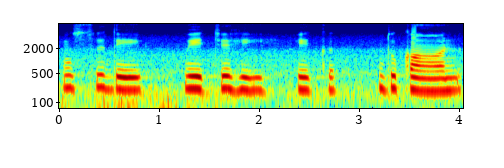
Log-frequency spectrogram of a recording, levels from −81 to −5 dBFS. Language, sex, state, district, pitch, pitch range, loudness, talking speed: Punjabi, female, Punjab, Kapurthala, 205 Hz, 195-220 Hz, -17 LUFS, 75 wpm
